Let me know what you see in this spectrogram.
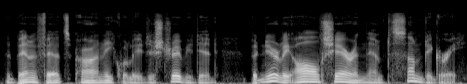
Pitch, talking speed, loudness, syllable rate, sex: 90 Hz, 180 wpm, -17 LUFS, 6.3 syllables/s, male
